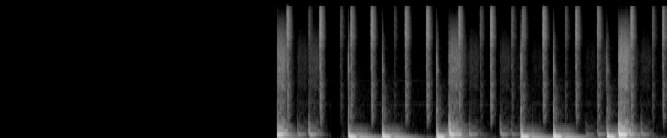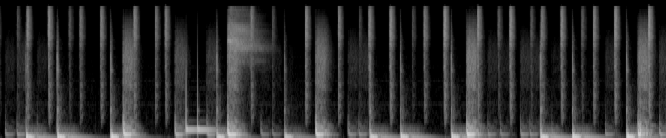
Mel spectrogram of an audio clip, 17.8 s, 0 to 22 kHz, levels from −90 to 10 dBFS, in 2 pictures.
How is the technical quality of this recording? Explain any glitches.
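The recording has one clear glitch: an audio dropout to silence at the very start. From 0.0 to 3.7 s there is nothing at all. The silence is already under way when the clip begins. It is dead silence, with no room tone or hiss beneath it. The music then cuts in abruptly mid-flow. The likely cause is a lost input, such as a disconnected device, a failed link or a mute, while the recorder kept writing silence. Whatever played during that gap is gone.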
